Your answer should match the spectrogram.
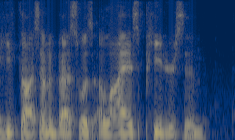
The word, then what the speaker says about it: Elias: Because I'm seeing more people just pronounce it Elias. – I think the Swedish, he had that one interview in his rookie season. He said the Swedish way was Elias Pettersson.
